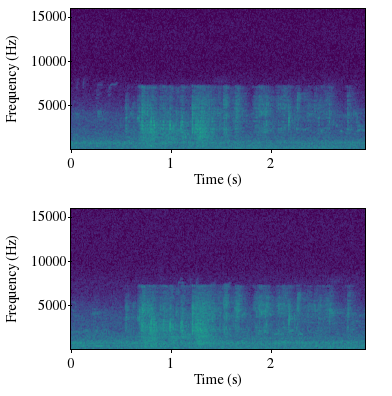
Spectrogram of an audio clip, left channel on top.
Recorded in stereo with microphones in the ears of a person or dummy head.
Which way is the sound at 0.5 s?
5° left (ahead or behind).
